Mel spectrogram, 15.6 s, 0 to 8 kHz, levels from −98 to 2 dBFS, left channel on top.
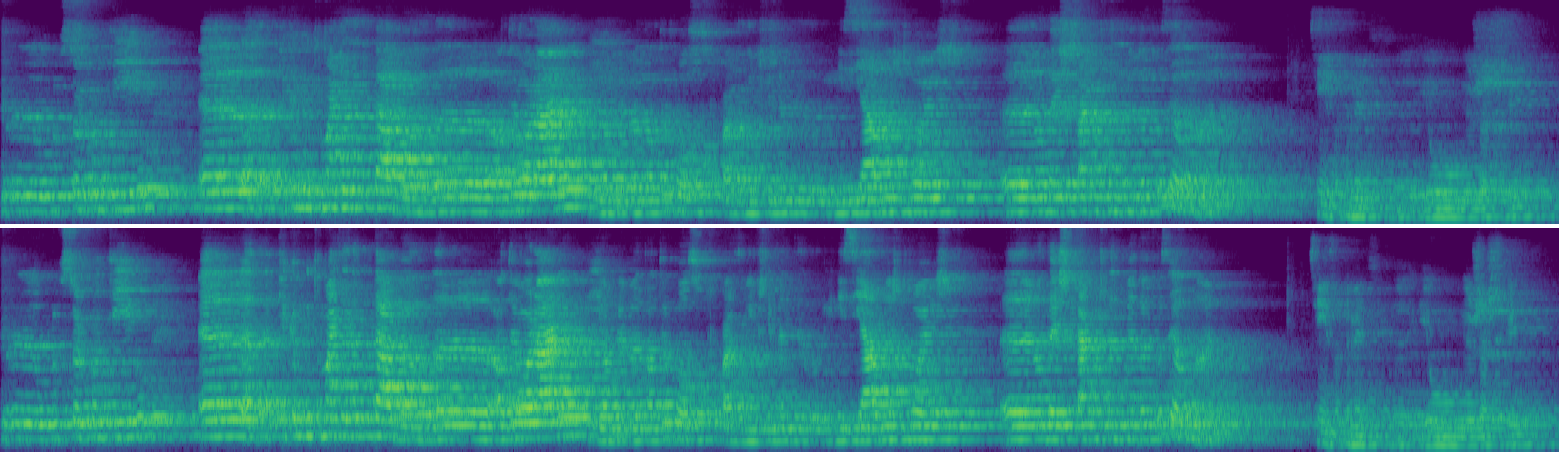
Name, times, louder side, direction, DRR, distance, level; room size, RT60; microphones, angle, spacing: voice 1, 0.0-1.5 2.0-9.5 10.0-12.1, right 2 dB, 60° right, -1 dB, 4.8 m, -25 dB
voice 2, 13.1-15.1, equal, 90° right, 0 dB, 5.5 m, -32 dB
26.5 x 20.0 x 8.7 m, 2.8 s
head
